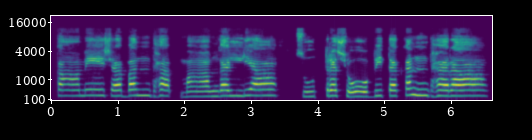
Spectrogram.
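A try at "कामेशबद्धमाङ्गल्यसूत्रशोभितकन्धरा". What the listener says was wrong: And in the second line, it is Baddha. It's not Bandha. It's Baddha.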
